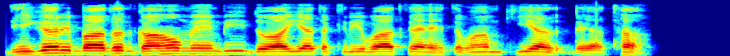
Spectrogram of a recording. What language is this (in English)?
Urdu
